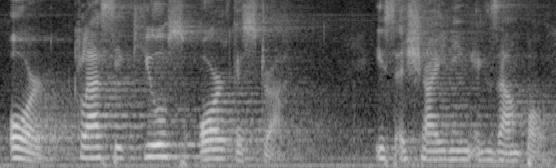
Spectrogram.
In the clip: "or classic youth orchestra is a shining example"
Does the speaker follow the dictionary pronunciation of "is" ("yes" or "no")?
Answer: no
